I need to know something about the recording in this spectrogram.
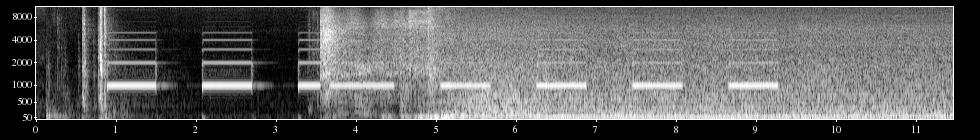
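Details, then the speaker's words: Jeep with a weak Optima battery jump-started by a DeWalt DXAELJ16 1600 peak amp jump starter; door chimes beep, brief crank catches quickly, settles to steady low idle; starts normally at about the same speed as a GB70. "now that's fairly impressive from this unit because it is half the size of the gb70 and it did start this engine at about the same speed"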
